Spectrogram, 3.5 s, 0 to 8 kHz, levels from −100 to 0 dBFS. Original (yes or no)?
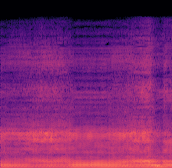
no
